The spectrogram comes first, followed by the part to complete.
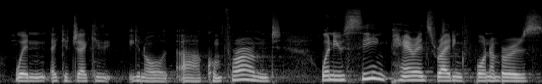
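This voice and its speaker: Fairly low in pitch, a woman's voice with a dark, mellow tone moves at a moderate pace with ordinary pitch variation. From Rwanda. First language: Kinyarwanda or French (not English). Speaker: genocide survivor and human rights advocate. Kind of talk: testimony. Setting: stage with audience. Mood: earnest, reflective. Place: hall. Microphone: handheld.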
